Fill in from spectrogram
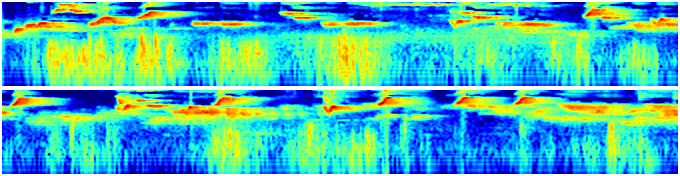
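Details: Fighter-class white-rumped shamas answering each other in heated, non-stop song: rapid strings of short upslurred whistles and chips, densely layered, over frequent soft low thuds.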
